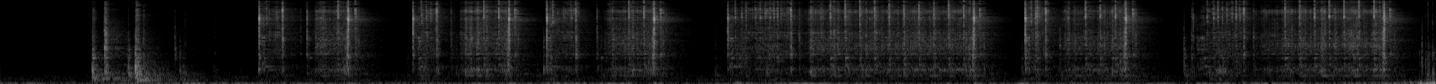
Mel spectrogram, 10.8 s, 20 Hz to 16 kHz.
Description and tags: analogic dial telephone
Recording of a dialing with 60's dial telephone.
Sonido grabado con Zoom h2.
